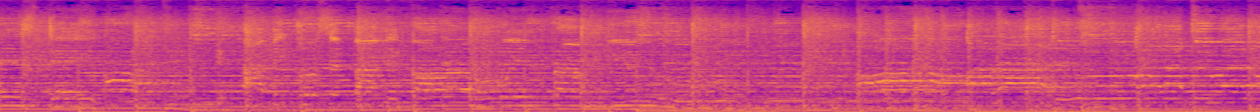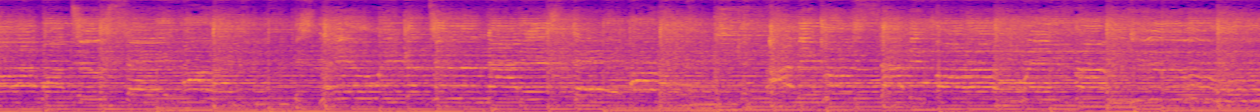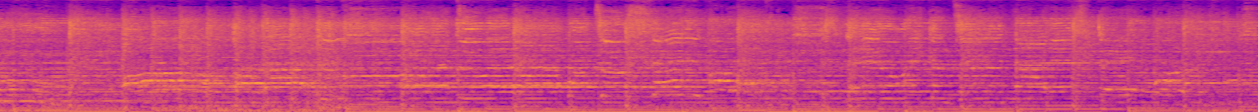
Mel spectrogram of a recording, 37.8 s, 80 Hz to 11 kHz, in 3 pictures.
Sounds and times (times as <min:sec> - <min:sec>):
Music: 0:00.0 - 0:37.7.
